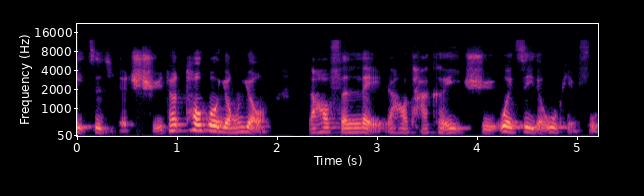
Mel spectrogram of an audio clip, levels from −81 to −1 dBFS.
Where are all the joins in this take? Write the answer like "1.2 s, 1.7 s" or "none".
none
